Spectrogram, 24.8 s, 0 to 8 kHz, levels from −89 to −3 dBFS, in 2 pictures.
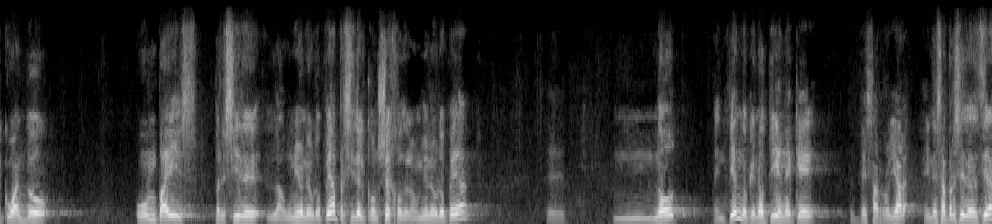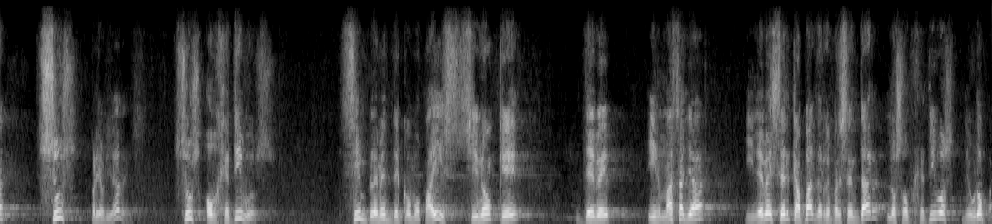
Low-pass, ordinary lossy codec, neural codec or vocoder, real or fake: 7.2 kHz; Opus, 24 kbps; none; real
